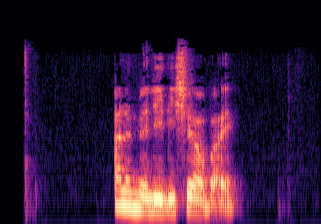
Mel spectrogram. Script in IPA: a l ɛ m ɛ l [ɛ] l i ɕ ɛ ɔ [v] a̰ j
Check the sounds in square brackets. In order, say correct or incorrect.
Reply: incorrect, incorrect

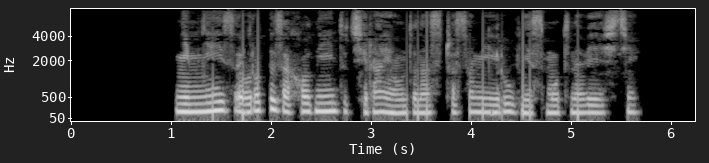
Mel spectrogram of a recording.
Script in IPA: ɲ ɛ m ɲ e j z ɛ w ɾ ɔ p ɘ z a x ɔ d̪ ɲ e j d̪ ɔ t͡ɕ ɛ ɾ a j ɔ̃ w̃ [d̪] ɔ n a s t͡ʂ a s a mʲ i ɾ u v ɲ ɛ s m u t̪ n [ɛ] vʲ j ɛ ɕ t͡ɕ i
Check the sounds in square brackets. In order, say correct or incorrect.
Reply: correct, correct

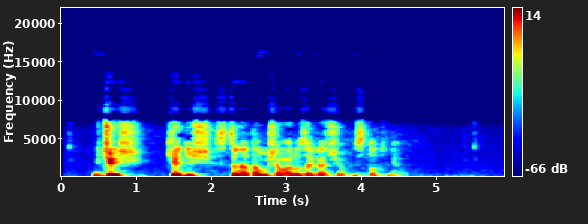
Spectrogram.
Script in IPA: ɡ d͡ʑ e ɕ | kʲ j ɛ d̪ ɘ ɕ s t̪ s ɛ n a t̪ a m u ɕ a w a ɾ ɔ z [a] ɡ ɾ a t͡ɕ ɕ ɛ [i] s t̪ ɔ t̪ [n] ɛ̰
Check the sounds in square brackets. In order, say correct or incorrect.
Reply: incorrect, correct, incorrect

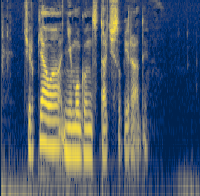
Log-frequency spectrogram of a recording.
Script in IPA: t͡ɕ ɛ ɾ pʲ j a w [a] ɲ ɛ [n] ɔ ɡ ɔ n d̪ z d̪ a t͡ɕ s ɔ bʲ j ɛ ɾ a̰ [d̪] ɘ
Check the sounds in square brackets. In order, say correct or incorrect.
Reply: correct, incorrect, correct

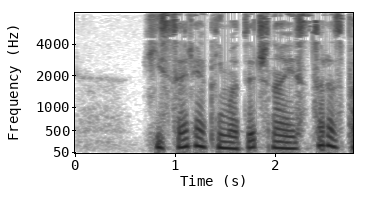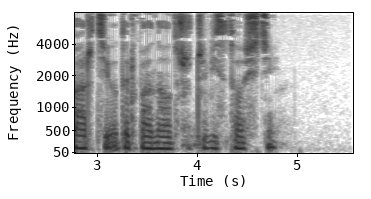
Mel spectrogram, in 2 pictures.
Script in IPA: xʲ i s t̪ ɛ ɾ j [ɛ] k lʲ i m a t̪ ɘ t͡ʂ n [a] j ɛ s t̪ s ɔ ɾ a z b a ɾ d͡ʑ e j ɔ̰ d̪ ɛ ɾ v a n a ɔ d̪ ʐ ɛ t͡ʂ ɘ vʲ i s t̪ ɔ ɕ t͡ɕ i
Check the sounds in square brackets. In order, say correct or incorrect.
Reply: incorrect, correct

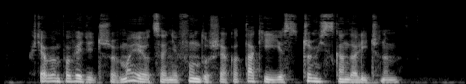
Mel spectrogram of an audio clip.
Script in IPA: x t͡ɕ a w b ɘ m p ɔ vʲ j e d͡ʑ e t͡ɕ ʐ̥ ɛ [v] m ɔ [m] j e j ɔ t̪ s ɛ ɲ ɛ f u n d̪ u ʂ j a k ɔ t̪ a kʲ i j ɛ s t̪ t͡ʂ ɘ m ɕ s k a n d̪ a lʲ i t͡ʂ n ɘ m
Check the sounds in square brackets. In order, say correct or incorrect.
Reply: correct, incorrect

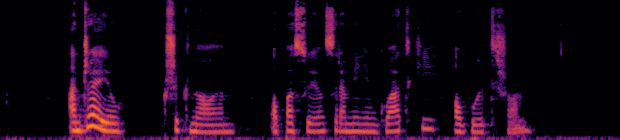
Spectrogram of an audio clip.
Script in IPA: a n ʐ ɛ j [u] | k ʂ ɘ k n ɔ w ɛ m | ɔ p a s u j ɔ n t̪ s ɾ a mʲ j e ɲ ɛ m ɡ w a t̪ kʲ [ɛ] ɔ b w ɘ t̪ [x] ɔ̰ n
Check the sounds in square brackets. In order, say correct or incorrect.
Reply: correct, incorrect, incorrect

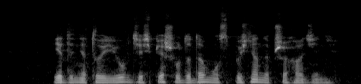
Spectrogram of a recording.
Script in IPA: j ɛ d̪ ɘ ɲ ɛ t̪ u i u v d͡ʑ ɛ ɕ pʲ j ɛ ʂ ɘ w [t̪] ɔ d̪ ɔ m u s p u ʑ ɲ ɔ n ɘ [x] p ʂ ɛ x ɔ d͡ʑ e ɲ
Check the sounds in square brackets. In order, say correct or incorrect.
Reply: incorrect, incorrect

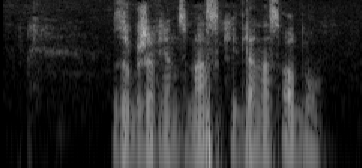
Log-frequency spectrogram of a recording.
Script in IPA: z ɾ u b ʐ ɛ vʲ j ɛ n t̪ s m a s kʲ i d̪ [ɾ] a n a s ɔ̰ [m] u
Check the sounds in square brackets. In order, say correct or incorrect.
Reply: incorrect, incorrect

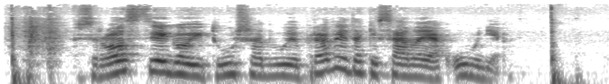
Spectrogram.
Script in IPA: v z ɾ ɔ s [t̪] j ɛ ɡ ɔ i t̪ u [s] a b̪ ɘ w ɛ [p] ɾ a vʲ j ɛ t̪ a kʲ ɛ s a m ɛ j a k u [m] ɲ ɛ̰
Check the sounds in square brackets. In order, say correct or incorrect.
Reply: correct, incorrect, correct, correct

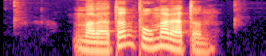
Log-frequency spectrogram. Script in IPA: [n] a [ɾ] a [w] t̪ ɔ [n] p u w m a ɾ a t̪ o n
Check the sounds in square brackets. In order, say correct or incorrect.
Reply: incorrect, correct, incorrect, correct

